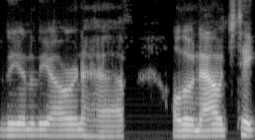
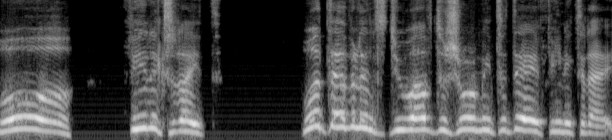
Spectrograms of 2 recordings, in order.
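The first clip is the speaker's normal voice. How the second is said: put-on old Italian man accent, very high-pitched; 11 semitones higher, 4 dB louder than usual. Trying out a voice for the judge character; old Italian man accent. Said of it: "An old Italian man".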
